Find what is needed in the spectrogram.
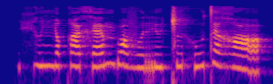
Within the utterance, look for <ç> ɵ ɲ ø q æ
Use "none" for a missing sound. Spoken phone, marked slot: ç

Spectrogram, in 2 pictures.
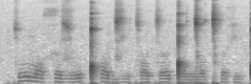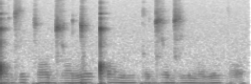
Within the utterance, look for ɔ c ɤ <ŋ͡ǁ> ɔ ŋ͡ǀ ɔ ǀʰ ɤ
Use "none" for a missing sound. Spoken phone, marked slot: ŋ͡ǃ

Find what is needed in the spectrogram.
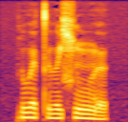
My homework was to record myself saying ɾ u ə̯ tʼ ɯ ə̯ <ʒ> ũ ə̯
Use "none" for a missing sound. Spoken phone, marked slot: ɕ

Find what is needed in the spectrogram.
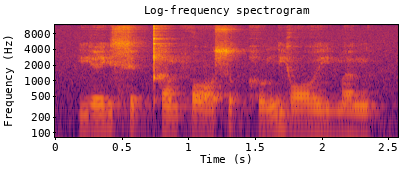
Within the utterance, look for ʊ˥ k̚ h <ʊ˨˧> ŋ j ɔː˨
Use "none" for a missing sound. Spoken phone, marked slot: ʊ˨˥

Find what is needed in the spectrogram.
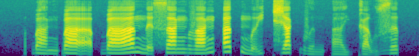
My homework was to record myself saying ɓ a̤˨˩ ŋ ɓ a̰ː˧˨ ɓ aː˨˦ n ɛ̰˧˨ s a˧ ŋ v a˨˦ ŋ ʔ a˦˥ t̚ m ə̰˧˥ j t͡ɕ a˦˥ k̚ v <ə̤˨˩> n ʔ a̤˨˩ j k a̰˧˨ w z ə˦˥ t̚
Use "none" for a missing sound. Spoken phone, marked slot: ə̤˨˩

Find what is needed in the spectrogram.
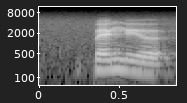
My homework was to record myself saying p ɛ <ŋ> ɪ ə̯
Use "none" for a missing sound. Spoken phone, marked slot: ŋ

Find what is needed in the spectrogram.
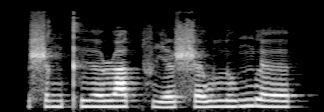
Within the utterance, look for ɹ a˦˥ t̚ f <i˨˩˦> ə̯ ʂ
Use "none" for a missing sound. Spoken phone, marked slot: i˨˩˦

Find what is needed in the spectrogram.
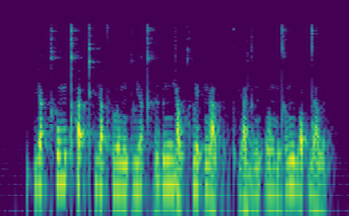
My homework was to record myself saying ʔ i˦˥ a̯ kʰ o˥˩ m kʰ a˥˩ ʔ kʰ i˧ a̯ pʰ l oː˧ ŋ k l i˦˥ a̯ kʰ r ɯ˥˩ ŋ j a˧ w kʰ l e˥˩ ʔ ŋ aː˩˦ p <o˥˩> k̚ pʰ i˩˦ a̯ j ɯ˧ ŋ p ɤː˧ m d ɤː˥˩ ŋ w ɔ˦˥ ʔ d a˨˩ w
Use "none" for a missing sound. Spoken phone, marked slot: o˥˩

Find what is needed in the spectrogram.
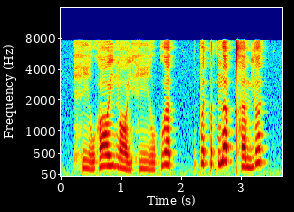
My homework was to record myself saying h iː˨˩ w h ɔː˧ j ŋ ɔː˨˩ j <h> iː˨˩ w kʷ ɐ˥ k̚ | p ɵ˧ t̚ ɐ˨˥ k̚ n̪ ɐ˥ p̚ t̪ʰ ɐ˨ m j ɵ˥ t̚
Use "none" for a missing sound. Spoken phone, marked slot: h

